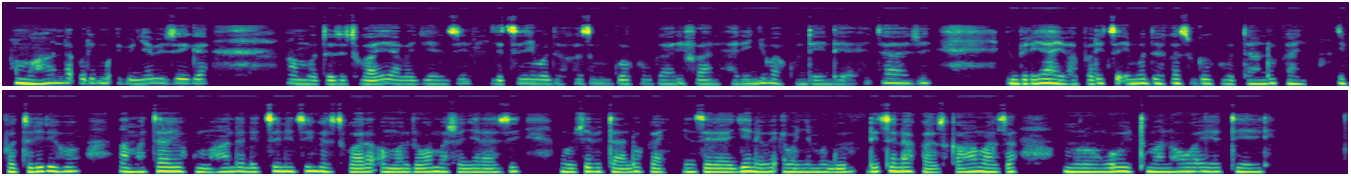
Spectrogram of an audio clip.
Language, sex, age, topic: Kinyarwanda, female, 18-24, government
